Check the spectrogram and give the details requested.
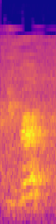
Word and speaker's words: पितृ: पितृ शब्द का यजुर्वेदीय उच्चारण है पितर, सॉरी ऋग्वेदीय उच्चारण है पितर, यजुर्वेदीय उच्चारण है पितृ और अथर्ववेदीय उच्चारण है पितृ।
